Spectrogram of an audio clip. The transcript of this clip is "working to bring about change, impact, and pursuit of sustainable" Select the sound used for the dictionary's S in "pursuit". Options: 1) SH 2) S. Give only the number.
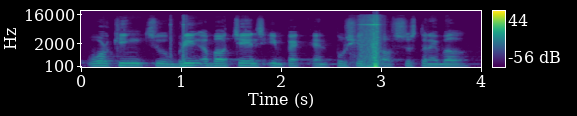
1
